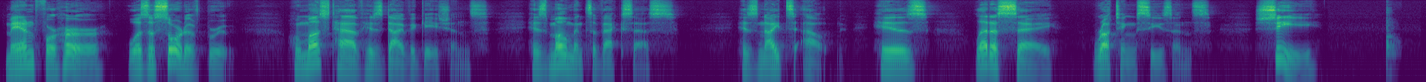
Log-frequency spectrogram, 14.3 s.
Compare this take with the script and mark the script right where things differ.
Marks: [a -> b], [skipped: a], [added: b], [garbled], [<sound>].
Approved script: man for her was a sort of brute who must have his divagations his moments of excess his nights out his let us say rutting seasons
man for her was a sort of brute who must have his divagations his moments of excess his nights out his let us say rutting seasons [added: she] [tap]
